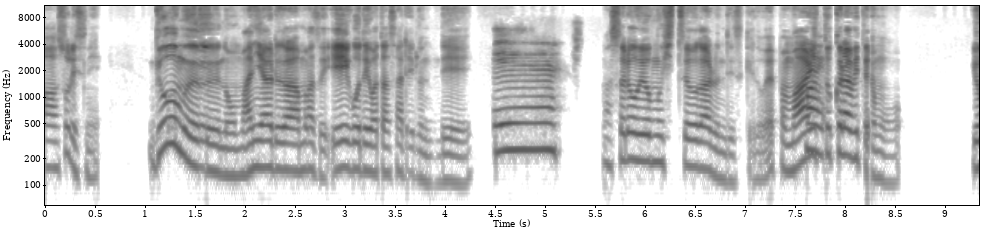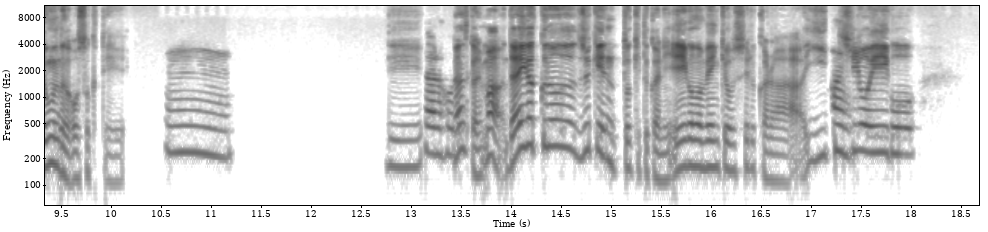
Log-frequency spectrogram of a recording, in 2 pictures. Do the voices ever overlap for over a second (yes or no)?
no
